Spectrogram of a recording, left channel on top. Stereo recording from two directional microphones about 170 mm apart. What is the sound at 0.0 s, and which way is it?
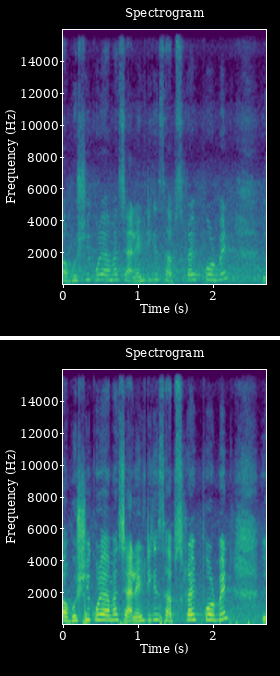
A woman's voice, 50° right (ahead or behind).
